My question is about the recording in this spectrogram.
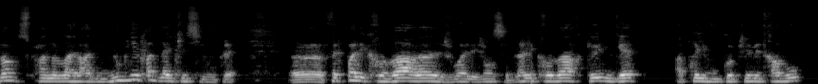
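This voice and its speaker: A YouTube host runs his own channel, offering casual screen-share commentary while he looks things up, musing aloud, muttering, rambling and cutting himself off. His voice is on the high side and slightly mellow, and the audio quality is poor.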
